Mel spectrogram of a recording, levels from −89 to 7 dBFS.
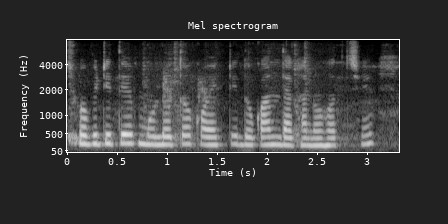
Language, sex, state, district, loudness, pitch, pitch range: Bengali, female, Tripura, West Tripura, -17 LUFS, 210 Hz, 205-230 Hz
